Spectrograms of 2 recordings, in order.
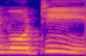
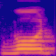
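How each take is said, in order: First: The final vowel is pronounced aloud. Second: The final vowel is not pronounced. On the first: The speaker calls it wrong. "you don't say voti" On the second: The speaker calls it right. "the E becomes silent"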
